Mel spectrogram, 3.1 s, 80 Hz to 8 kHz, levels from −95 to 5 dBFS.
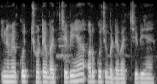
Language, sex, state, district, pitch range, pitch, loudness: Hindi, male, Uttar Pradesh, Saharanpur, 115-140 Hz, 130 Hz, -16 LUFS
